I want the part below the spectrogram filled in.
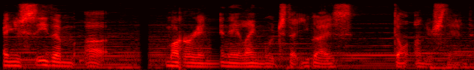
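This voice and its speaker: A man's voice: fairly low pitch, moderate pace, over music. A man narrating a tabletop game as game master, describing scenes with frequent restarts and self-corrections.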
